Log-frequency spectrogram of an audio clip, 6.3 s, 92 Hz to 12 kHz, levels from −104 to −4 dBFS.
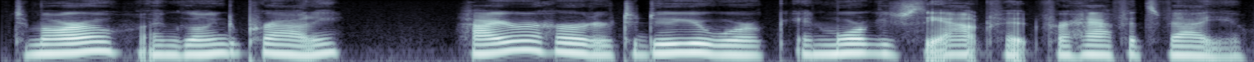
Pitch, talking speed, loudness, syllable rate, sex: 180 Hz, 210 wpm, -19 LUFS, 5.3 syllables/s, female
